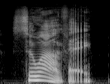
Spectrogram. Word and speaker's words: Soave: and that is spelled S-O-A-V-E. Not like, who was Enrico Suave? Remember that? – Yes. – So this is pronounced Suave.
